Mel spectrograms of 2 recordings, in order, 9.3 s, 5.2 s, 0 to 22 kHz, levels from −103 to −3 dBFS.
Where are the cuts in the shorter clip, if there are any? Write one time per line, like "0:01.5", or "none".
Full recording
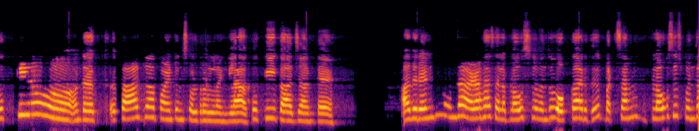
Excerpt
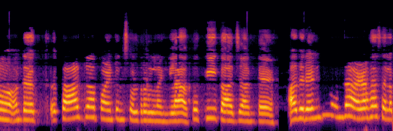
0:03.7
